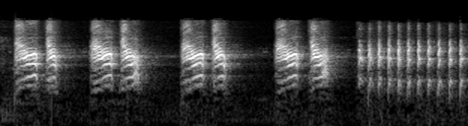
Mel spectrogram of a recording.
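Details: Harsh scratchy double notes from a champion Long-tailed shrike, repeated about every half second four times, then a fast even rattling trill, on a master recording for training birds.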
